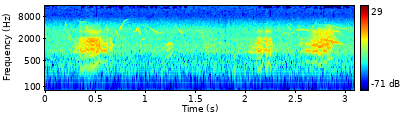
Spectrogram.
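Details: Female yellow-billed pintail calling to her ducklings, recorded at medium-close range with a songbird nearby: three hoarse, nasal quacking bursts about two seconds apart, with faint thin high songbird notes between them.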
